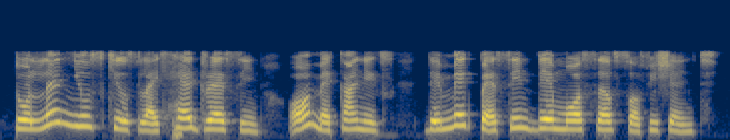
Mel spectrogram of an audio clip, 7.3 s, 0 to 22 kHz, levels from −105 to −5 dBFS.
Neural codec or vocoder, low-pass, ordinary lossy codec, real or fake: vocoder, 44.1 kHz, 128 mel bands every 512 samples, BigVGAN v2; 5.4 kHz; none; fake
